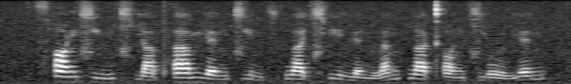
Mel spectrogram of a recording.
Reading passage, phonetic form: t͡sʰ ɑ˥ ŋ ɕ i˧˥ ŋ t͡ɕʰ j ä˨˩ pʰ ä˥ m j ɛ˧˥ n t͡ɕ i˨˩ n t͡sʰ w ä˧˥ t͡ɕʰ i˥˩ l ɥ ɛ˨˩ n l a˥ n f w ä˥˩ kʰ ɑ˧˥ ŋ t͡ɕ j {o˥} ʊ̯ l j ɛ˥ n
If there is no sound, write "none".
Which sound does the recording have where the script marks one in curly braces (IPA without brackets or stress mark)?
o˨˩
